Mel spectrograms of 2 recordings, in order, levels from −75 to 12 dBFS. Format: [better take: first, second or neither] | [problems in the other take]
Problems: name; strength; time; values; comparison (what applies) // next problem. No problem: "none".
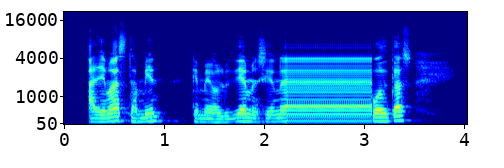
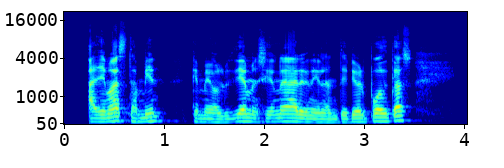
second | audio freezing; at 2 s for 1 s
